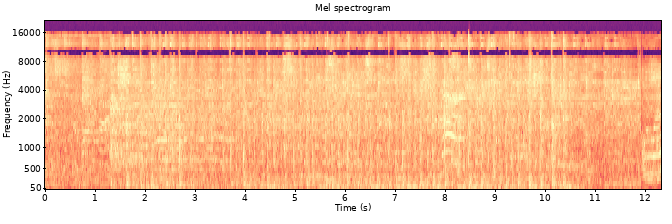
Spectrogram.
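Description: Loud music with a heavy, pulsing bass beat played over an ice rink's PA system, kicking in louder about a second in.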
